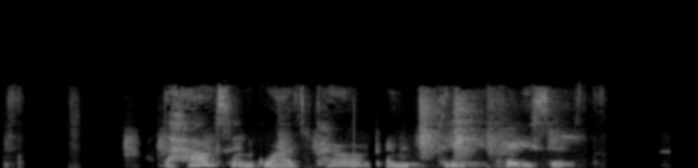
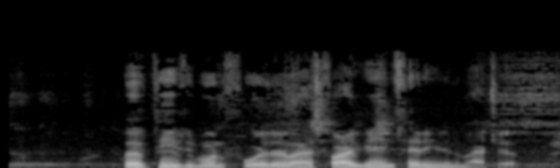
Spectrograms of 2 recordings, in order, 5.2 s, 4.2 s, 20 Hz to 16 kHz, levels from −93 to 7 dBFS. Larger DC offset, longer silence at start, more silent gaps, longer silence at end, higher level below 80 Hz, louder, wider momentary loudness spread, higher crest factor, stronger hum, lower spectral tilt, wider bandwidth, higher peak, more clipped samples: neither; second, 0.05 s vs 0.95 s; first, 0.19-0.52 s, 0.62-0.93 s, 4.56-4.96 s vs none; first, 0.2 s vs 0 s; second, -82 dBFS vs -64 dBFS; second, -35 LUFS vs -28 LUFS; about the same, 13 LU vs 13 LU; about the same, 18 dB vs 20 dB; neither; second, -2 dB/octave vs -6.5 dB/octave; second, 8.2 kHz vs 11.5 kHz; second, -18 dBFS vs -10 dBFS; neither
